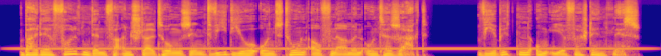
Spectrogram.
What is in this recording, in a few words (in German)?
DE M, eventansagen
